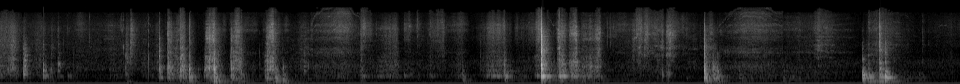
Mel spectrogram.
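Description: Plastic dust-hose couplings being twisted, scraped and pulled off the inlet of a CamVac dust extractor. The sound is a series of knocks and rubbing scrapes, with a cluster a couple of seconds in, the loudest about eight seconds in, and single knocks later.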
